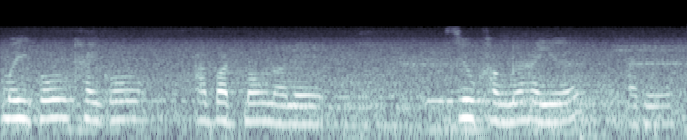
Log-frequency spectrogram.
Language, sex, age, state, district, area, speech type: Bodo, female, 18-30, Assam, Chirang, urban, spontaneous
